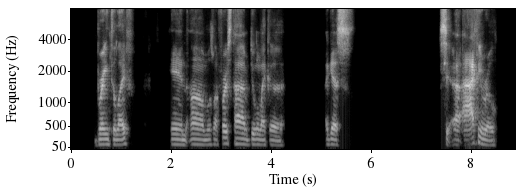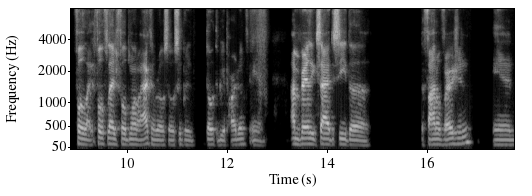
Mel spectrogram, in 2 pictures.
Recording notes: via Zoom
